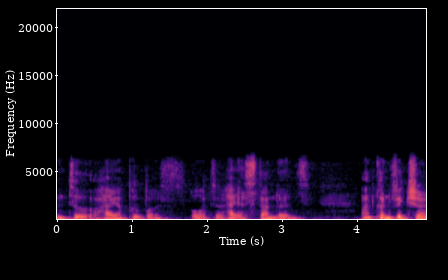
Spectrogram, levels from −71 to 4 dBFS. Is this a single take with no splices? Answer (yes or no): yes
